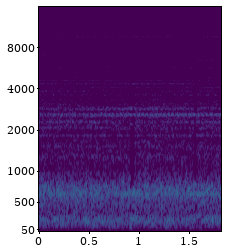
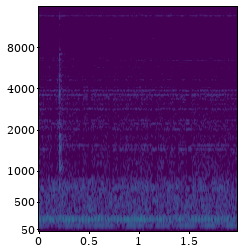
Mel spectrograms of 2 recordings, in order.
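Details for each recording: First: Vintage Samsung SHD-240N motor-actuated hard drive, parked, powered up: faint steady whir with soft constant high tone, no grinding or ticking; spindle bearings sound smooth and healthy. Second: Samsung SHD-30560A (Apollo 5) hard drive on power-up: sharp ticks repeating irregularly about once a second over faint steady whir; drive seems stuck retrying and not working, cause suspected, not confirmed.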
